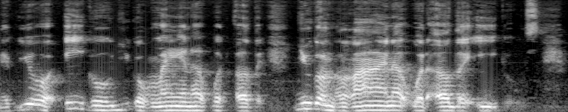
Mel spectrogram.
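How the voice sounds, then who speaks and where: Her tone is animated as this woman speaks in a very deep, low voice. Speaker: online commentator, retired teacher. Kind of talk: livestream commentary rant. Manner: animated, emphatic.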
